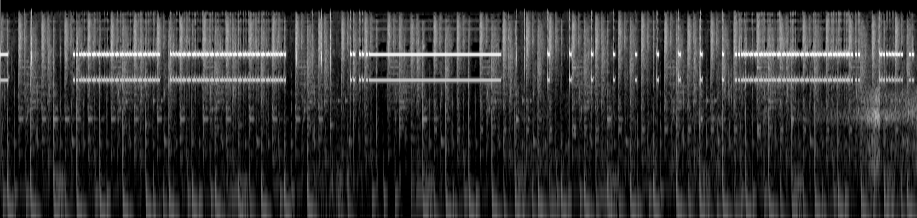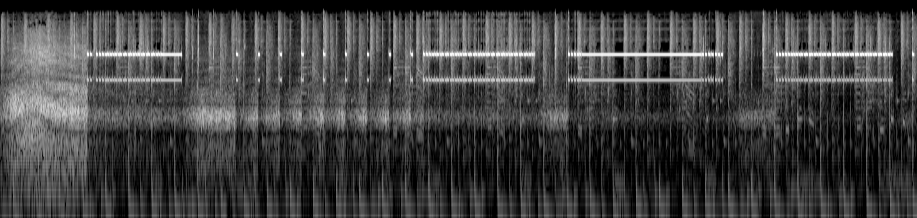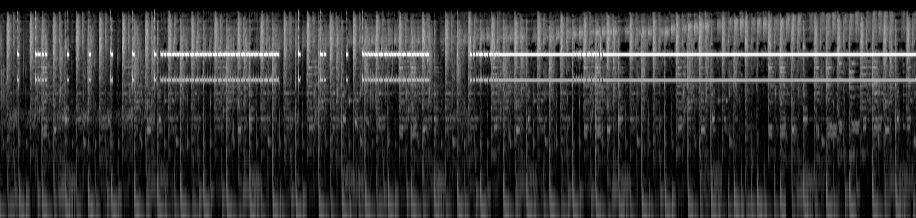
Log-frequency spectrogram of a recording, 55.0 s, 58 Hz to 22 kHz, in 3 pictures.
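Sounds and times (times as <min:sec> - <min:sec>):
quick beeps: 0:00.0 - 0:00.2, 0:01.4 - 0:32.9, 0:33.6 - 0:45.4, 0:46.0 - 0:55.0
speed gun aiming tone: 0:14.5 - 0:32.9, 0:46.1 - 0:55.0.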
